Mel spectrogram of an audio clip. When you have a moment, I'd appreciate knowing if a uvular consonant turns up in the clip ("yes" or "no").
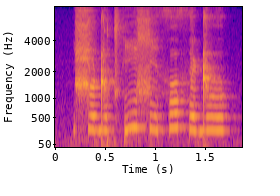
no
